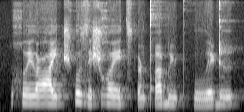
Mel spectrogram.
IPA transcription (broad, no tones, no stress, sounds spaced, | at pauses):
χʷ eː ʊ̯ ʕ e t͡ʃʰ o z ə ʃ ʁʷ eː t͡sʼ u ɳ qʼ y b e ɳ pʰ uː ɪ̯ ɖ ɯ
